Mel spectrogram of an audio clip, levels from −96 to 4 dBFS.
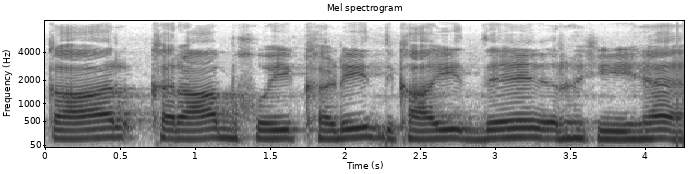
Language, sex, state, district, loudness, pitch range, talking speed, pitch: Hindi, male, Punjab, Fazilka, -14 LUFS, 150-160 Hz, 115 wpm, 155 Hz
